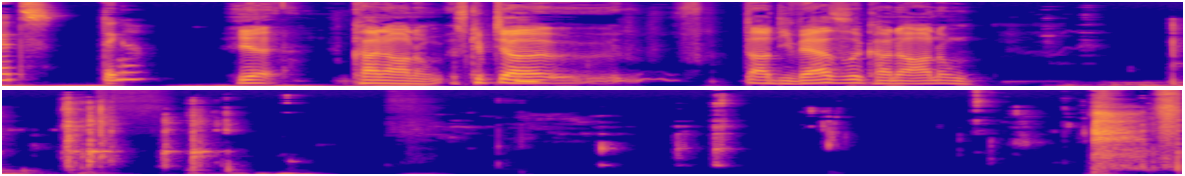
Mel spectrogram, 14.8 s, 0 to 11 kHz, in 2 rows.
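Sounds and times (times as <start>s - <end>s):
speech: 0.0s - 4.0s, 4.7s - 6.2s
person gulping and swallowing a beverage: 3.2s - 4.4s.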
